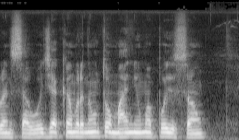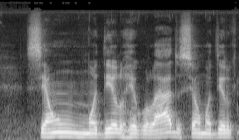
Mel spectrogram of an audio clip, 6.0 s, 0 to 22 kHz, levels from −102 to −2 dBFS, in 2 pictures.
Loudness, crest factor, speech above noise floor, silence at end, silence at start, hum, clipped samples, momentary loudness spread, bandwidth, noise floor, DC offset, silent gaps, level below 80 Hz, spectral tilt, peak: -15 LUFS; 14 dB; 36 dB; 0.1 s; 0 s; none; under 0.1%; 6 LU; 13.5 kHz; -50 dBFS; under 0.1%; none; -52 dBFS; -6.5 dB/octave; -2 dBFS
